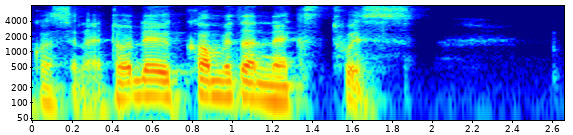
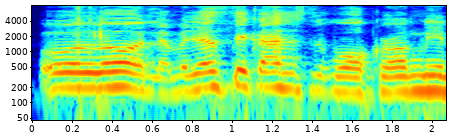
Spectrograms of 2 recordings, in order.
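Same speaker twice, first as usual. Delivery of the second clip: exasperated cry; 7 semitones higher, 6 dB louder than usual. Real, not acted. Exasperated plea to God.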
